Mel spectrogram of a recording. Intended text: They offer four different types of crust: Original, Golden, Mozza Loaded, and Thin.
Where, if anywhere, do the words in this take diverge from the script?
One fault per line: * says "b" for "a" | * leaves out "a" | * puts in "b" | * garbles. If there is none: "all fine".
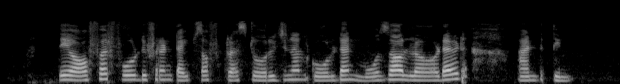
all fine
